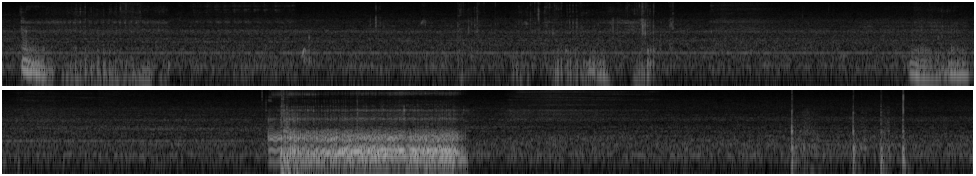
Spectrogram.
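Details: Sleeping English bulldog giving one long, loud, rasping snore lasting over a second, with faint snuffles and quiet breathing before it and a few soft clicks afterward.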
